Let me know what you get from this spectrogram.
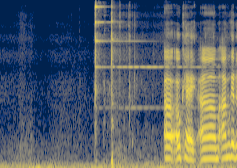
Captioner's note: bell ringing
